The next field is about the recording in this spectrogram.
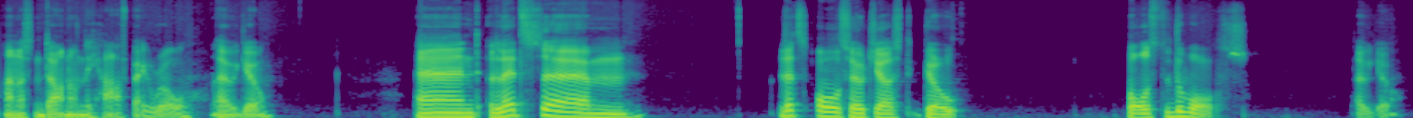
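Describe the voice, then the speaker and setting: A man's voice: medium pitch, slow, vocal fry, pauses often, no room sound. Young danish guy rambling over a football manager game, dry close mic, lots of restarts. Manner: rambling and chatty, with many restarts and sudden excited outbursts. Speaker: gaming YouTuber. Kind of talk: casual commentary while playing a football management game.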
